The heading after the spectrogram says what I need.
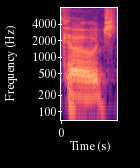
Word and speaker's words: Koch: put on your billboard my last name is spelled coach I mean it's pronounced coach spelled k and I think that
